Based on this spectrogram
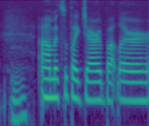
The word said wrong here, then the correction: Gerard Butler: and, like, a bunch of Irish actors. – Gerard Butler. – Yeah, I always say that wrong, yeah.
